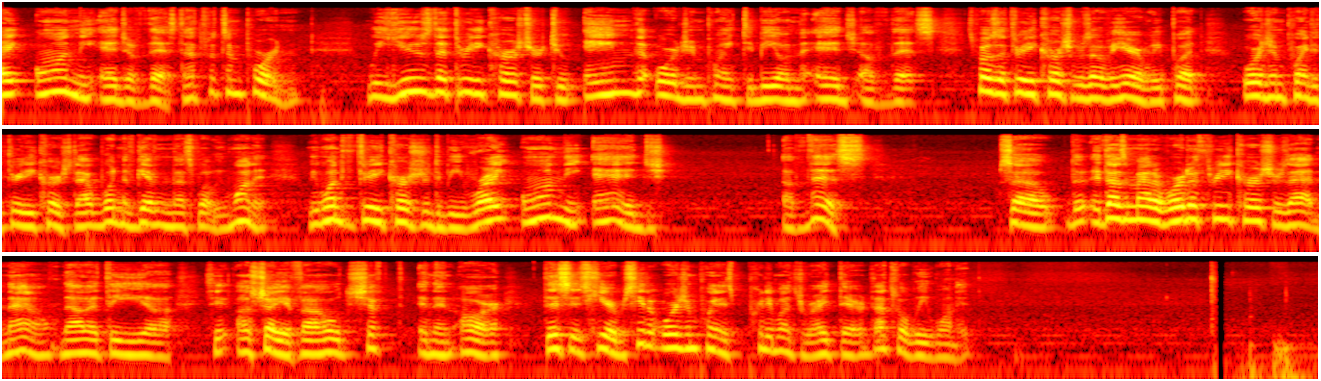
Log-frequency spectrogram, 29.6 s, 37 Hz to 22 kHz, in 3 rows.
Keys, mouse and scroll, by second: 23.0 shift+right click, 28.9 Insert.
